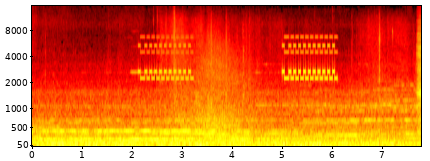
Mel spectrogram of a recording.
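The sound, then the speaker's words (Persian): A telephone rings in two bursts, each a high, rapid trilling ring lasting about a second, separated by a pause, over a steady background of low rumbling noise. “چرا به هم زنگ زدی؟”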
